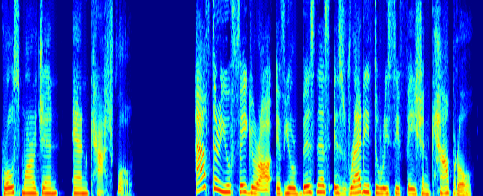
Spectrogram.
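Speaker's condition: No condition

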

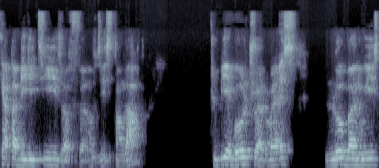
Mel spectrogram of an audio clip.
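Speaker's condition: No condition

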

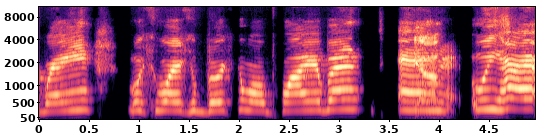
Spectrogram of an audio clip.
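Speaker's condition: Cerebral palsy; impaired speech

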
